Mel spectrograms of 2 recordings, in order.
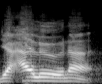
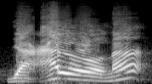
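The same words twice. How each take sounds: First: An extra vowel sound follows the l. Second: The l is closed with no extra vowel. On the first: The speaker calls it wrong. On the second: The speaker calls it right.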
